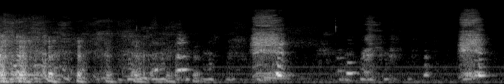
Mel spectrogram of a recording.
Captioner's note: laughter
